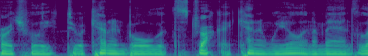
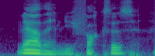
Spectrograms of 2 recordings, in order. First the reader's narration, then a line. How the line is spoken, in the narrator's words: said, laughing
